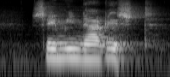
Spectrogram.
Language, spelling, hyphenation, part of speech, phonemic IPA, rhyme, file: Dutch, seminarist, se‧mi‧na‧rist, noun, /ˌseː.mi.naːˈrɪst/, -ɪst, Nl-seminarist.ogg
- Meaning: a student at a seminary, usually Roman Catholic, Remonstrant or Lutheran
